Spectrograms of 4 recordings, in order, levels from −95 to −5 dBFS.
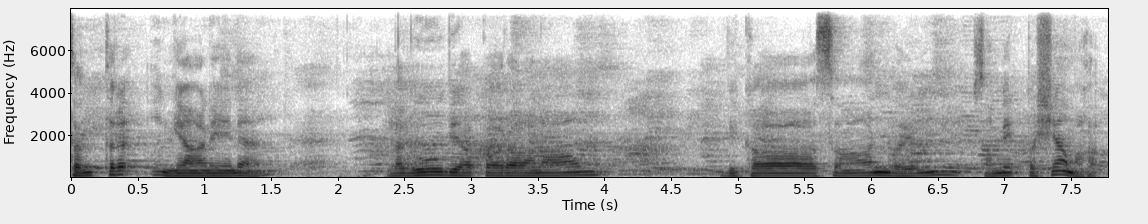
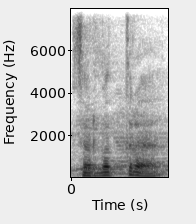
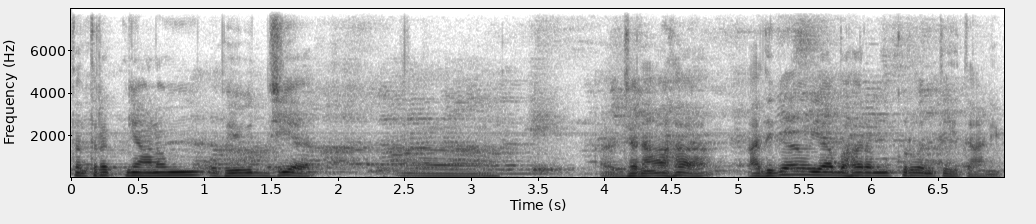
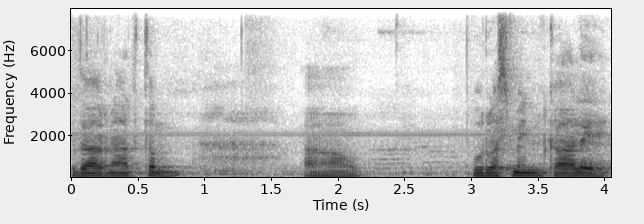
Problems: continuous background conversations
